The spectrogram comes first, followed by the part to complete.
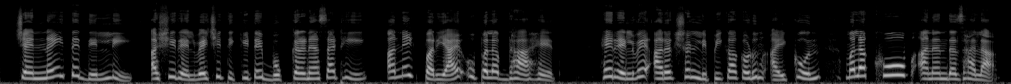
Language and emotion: Marathi, happy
